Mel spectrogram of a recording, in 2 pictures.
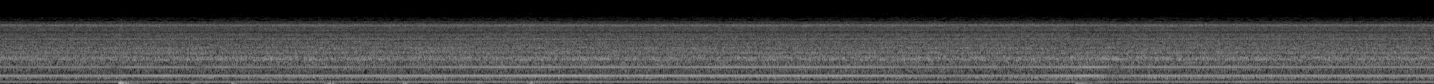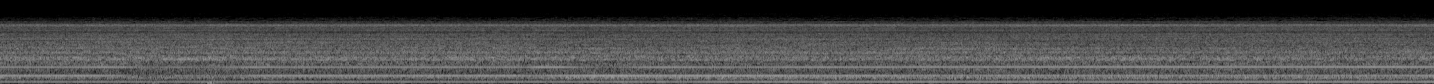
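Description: Steady hum and rush of a small electric vacuum motor, the Seamer Down Now seaming tool running with no change in pitch or level.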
